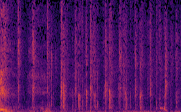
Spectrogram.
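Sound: audience clapping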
